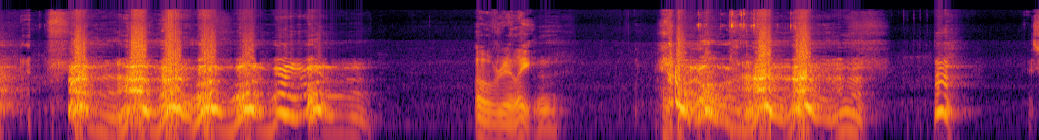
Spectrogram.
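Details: Pet dog, male, coaxed into barking on his birthday, gives two bursts of rapid, throaty barks with a warbling, howl-like tone, about three seconds each, separated by silence and a short squeaky yelp, while his owner chats to him.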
